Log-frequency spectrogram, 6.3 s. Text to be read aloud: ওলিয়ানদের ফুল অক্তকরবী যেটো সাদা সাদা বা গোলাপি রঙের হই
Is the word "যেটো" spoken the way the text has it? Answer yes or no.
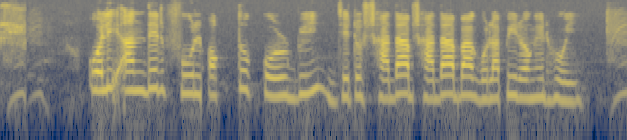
yes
